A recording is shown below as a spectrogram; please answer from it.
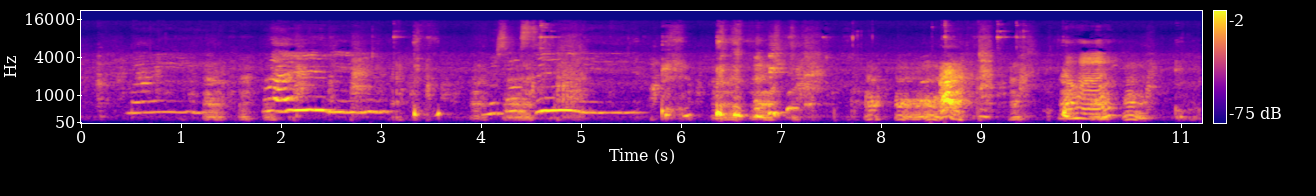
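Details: Freshly groomed Siberian husky greeting and cuddling a person indoors, giving drawn-out wavering whines and vocal moans over the first few seconds, mixed with a woman's speech and chatter throughout.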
